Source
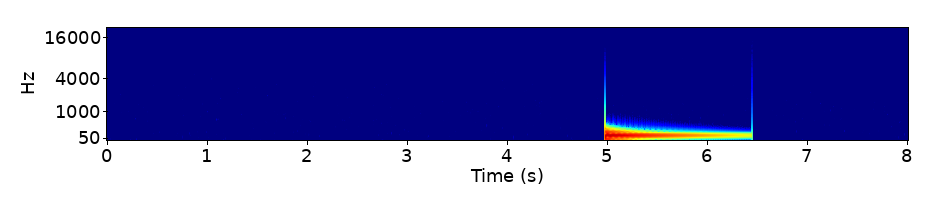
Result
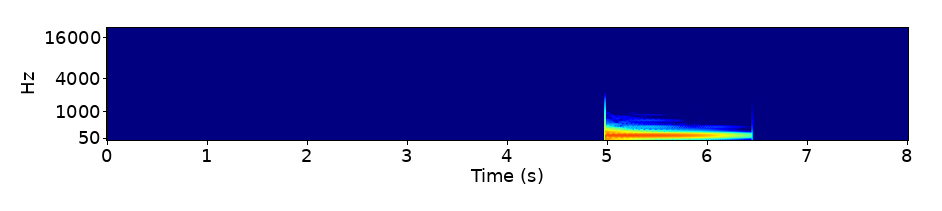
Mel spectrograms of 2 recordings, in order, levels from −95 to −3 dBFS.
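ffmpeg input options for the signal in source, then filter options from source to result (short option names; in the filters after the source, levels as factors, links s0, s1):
-f lavfi -i "aevalsrc='0.422*pow(10,-3*t/2.86)*sin(2*PI*121*t+0.97*pow(10,-3*t/1.28)*sin(2*PI*0.68*121*t))':d=1.47:s=44100"
-af "agate=range=0.0224:threshold=0.0282:ratio=3:detection=peak,areverse,acompressor=threshold=0.0708:ratio=5,areverse"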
